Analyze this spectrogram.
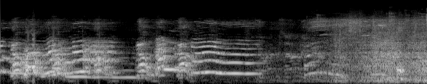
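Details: Howling dogs on the 4th of July 2012. Layered, quavering howls with steady held tones, then a broad rushing noise in the last second as the howls fade.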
